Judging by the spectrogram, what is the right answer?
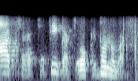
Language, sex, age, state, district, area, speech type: Bengali, female, 30-45, West Bengal, Hooghly, urban, conversation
